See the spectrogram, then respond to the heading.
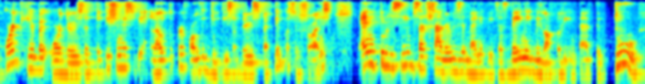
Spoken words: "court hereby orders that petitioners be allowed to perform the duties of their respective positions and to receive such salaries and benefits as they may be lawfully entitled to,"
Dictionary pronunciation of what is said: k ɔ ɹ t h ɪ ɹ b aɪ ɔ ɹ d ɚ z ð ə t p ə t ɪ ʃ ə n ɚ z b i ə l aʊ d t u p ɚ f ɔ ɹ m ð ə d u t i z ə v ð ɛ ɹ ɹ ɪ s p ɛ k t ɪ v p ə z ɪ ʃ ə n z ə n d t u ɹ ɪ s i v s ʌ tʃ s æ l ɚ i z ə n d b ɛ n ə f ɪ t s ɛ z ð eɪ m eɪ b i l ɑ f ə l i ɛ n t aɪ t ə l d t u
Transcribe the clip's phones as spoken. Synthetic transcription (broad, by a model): k ɔ ɹ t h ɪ ɹ b aɪ ɔ ɹ d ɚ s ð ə t p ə t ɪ ʃ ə n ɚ s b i ə l aʊ d t u p ɚ f ɔ ɹ m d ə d u t i s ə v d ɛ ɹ ɹ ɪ s p ɛ k t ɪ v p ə s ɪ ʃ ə n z ə n d t u ɹ ɪ s i v s ʌ tʃ s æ l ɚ i s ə n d b ɛ n ə f ɪ t s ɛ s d eɪ m eɪ b i l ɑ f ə l i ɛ n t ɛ t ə d t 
